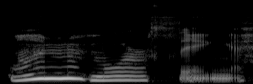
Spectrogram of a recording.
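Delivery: mumbled, offhand. A narrator reads a character's remark while he works on a device: muttered. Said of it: "Tony mutters".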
